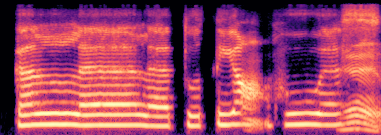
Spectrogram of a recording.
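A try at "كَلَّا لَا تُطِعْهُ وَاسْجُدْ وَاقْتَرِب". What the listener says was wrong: Ulang. Itu ada madnya.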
